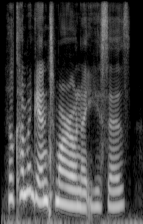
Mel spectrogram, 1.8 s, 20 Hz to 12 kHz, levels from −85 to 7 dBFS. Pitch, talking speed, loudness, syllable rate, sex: 250 Hz, 270 wpm, -15 LUFS, 6.7 syllables/s, female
